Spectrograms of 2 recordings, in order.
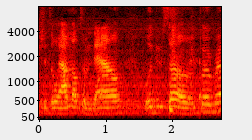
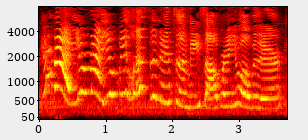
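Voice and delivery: much higher, louder, gushing praise; mock-delighted mom; 13 semitones higher, 8 dB louder than usual. Mom praises her son for thinking ahead, much higher and gushing. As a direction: overdo the proud mother, laughing through it.

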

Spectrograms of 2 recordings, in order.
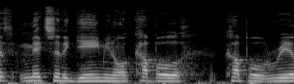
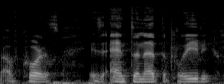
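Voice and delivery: usual speaking voice

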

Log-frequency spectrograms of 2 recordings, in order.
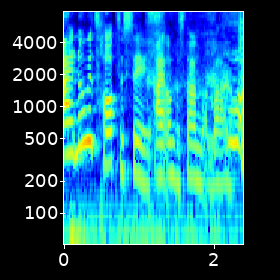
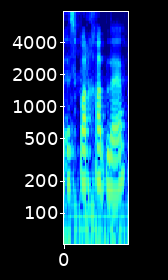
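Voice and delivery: Barkhadle said the Somali way, guttural kh; Somali accent; 6 semitones lower, 12 dB quieter, slower than usual. Shown as a demonstration. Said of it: "if I say it in a Somali accent".

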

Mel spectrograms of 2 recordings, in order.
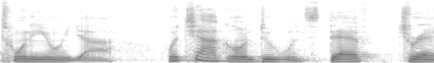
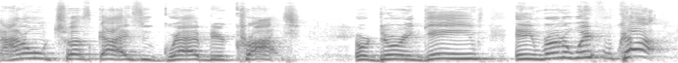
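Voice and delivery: high-pitched mock indignation; sports pundit; 9 semitones higher than usual. Panelist quoting a pundit on the quarterback, high imitated protest. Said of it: "he's like".

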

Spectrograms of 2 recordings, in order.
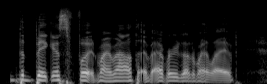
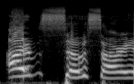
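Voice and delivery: flustered apology; 9 semitones higher, 7 dB louder, slower than usual. Retold or imitated. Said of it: "I was like".

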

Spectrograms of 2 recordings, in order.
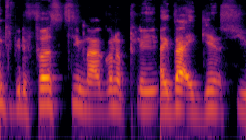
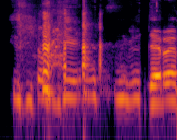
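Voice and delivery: laughing; 4 semitones higher than usual. Shown as a demonstration. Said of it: "in my best Scouse accent".

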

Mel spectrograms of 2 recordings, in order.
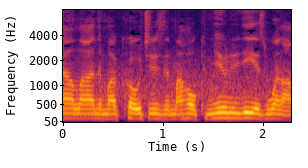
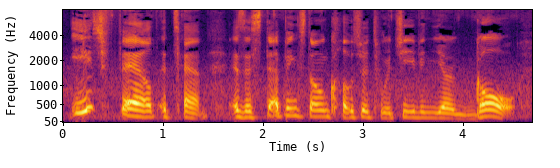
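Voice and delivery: ordinary talk, nothing marked

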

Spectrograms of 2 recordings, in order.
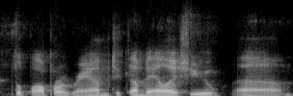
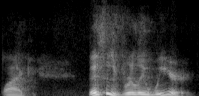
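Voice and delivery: high, loud incredulous rant; baffled outburst; 6 semitones higher, 4 dB louder than usual. Retold or imitated. Reacting to the coach's new Southern accent, high and loud. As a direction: act baffled at the sudden accent. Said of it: "And I was like".

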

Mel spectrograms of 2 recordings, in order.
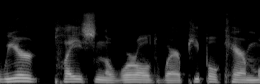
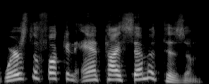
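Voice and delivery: incredulous commenters; 11 semitones higher than usual. Retold or imitated. Commenters demand where the outrage is, incredulous and high. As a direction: throw up your hands at the missing outrage. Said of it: "everyone's like".

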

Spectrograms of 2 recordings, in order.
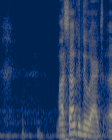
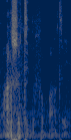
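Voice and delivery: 1 dry whisper; 12 dB quieter than usual. Real, not acted. Repeating the new name.

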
